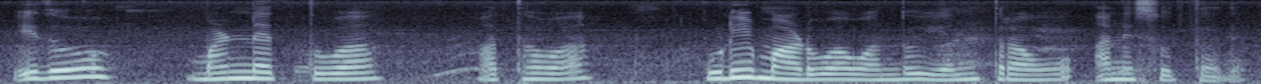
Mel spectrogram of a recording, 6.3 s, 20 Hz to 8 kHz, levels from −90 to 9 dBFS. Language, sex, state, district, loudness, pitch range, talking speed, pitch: Kannada, female, Karnataka, Koppal, -14 LUFS, 190-225 Hz, 75 wpm, 205 Hz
